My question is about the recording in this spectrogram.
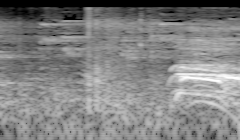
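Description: Badminton rally in a large echoing hall: a racket strikes the shuttlecock about a second in, then a person gives a loud shout near the end.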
